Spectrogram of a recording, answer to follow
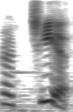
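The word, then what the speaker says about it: Roya: cute he's a ro roia roia is how it's pronounced okay this is perro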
